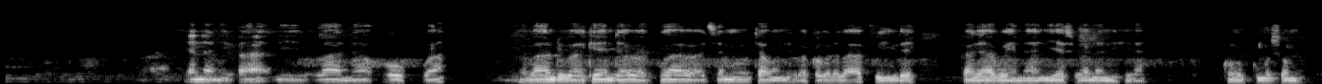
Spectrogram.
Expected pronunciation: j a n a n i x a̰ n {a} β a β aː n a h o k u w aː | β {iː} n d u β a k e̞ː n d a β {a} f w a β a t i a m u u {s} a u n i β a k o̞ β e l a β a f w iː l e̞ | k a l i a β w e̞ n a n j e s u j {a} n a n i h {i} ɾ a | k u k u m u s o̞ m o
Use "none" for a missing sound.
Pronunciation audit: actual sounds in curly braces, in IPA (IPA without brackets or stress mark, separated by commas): i, aː, a, t, a, i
